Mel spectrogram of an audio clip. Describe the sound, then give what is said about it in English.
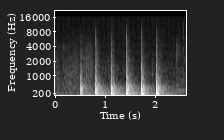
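Six firm knocks on a door, evenly spaced in a steady rhythm, fairly loud, each with a short hollow decay, with no voices around them. “Jesus is knocking at the door.”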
